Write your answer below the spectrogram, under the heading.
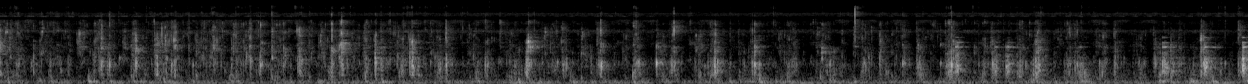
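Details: Long-haired corgi Pudding eating from his bowl, a dense, irregular run of crisp crunching and clicking chews that lasts throughout, with no barking or other voices.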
